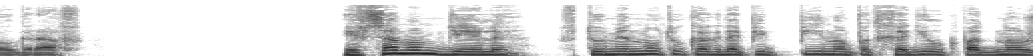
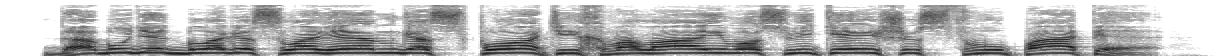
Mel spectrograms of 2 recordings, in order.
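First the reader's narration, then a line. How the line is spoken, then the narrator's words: Loud and clear. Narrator (Russian): произнес он громко и отчетливо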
